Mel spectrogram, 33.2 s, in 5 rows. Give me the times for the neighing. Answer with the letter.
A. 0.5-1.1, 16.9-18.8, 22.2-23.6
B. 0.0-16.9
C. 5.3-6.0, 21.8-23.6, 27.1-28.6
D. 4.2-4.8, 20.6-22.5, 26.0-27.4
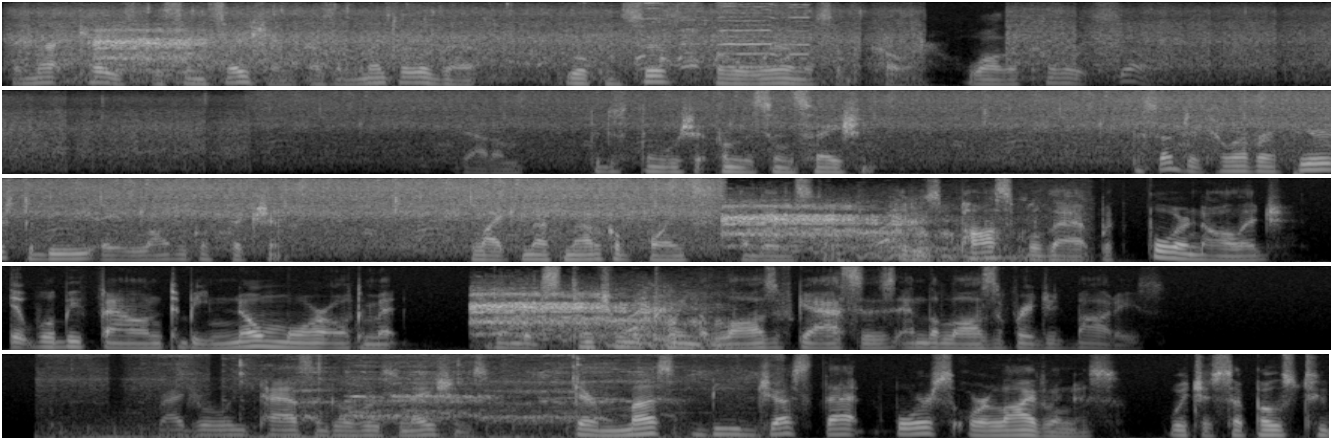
A.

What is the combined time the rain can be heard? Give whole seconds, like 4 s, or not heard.
17 s.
